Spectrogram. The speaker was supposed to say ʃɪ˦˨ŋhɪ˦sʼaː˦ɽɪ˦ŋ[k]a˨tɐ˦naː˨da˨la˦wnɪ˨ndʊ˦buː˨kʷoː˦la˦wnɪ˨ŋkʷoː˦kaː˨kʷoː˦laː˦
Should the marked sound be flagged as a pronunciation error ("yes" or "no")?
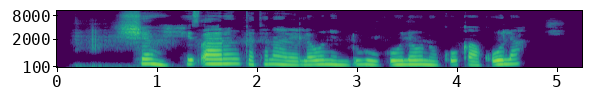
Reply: no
